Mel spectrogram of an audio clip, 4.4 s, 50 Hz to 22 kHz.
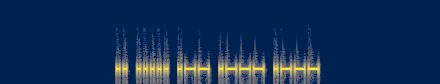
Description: Morse code, heard as a keyed tone, about 36 wpm, 700 Hz. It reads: I5WJJ
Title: Five Challenging Letter-Number Combinations 35wpm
